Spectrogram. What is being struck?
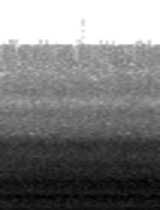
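Nothing is struck.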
